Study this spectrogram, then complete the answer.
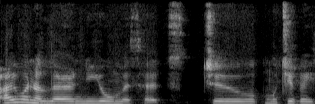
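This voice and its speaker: This woman talks very slowly at a medium pitch with an Arabic accent and fairly even intonation. The recording is very clean with a silent background and a dry, close sound with no echo. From Saudi Arabia. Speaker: graduate student. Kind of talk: scripted personal statement.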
